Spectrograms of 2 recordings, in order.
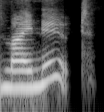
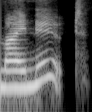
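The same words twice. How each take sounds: First: It is said as the word for very small. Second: It is said as the word for very small.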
